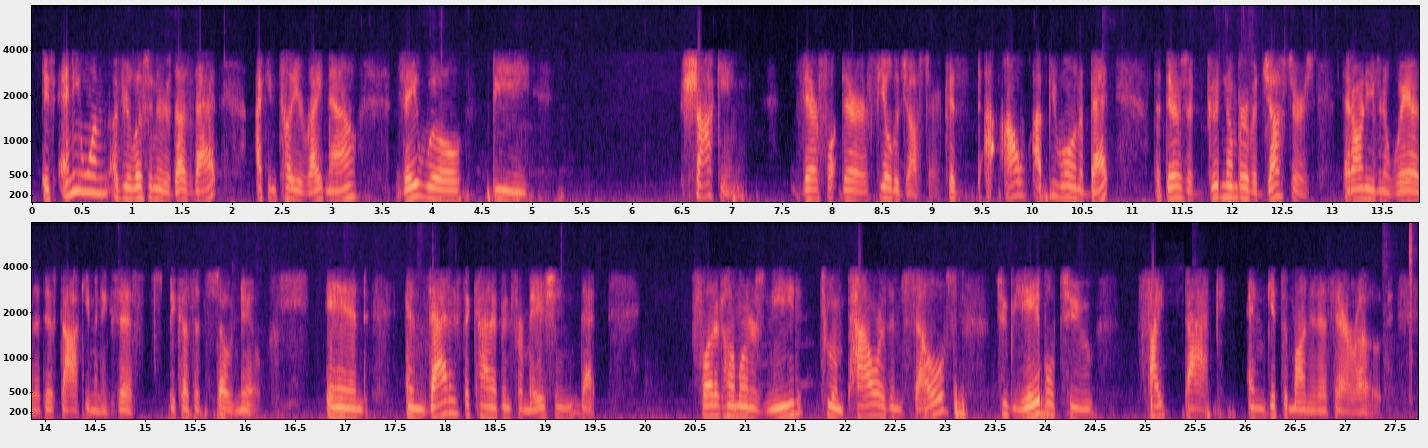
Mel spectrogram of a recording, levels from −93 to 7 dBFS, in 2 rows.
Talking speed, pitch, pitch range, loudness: 165 wpm, 140 Hz, 130-160 Hz, -19 LUFS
